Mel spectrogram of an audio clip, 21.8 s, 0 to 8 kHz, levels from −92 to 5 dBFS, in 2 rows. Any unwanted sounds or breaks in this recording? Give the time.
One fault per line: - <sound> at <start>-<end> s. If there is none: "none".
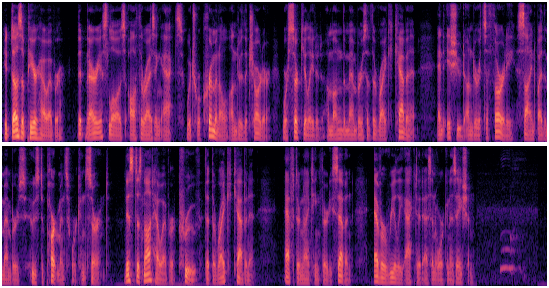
- laugh at 20.8-21.4 s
